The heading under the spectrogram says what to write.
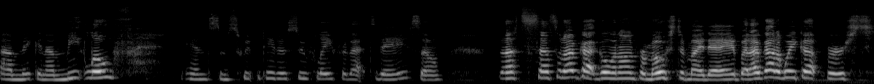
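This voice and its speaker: A woman talks at a high pitch in a relaxed tone with fairly even intonation. Her loudness swings widely. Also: moderate pace. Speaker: game streamer. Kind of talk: casual live stream chat. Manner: relaxed, hesitant with many ums.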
